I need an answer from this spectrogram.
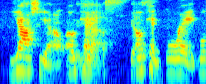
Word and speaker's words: Yacio: It's Yacio. Yacio.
